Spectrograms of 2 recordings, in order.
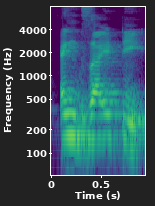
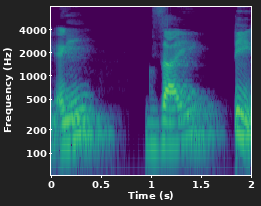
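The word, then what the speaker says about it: anxiety: Anger यानी गुस्सा, और एंग्जाइटी, देखिए प्रोनाउंसिएशन क्या है? एंग्जाइटी, एंग्जाइटी, एंग्जाइटी यानी चिंता, जो हमें बिल्कुल भी नहीं करनी है।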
